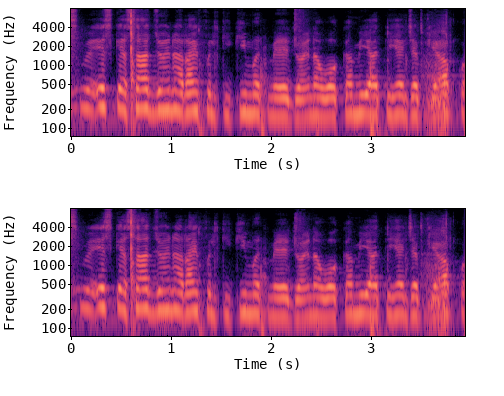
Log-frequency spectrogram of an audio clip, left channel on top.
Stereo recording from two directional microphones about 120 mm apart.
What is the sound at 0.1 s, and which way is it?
Speech, 25° right (ahead or behind).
